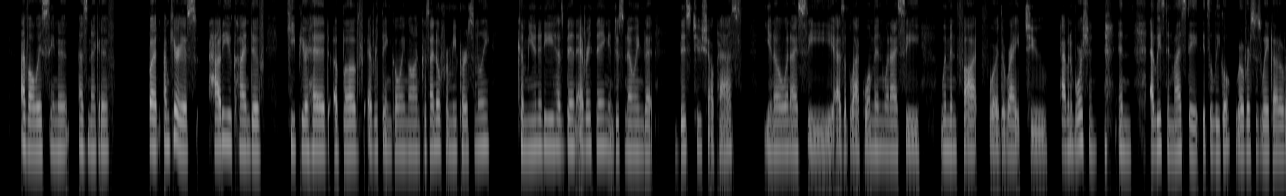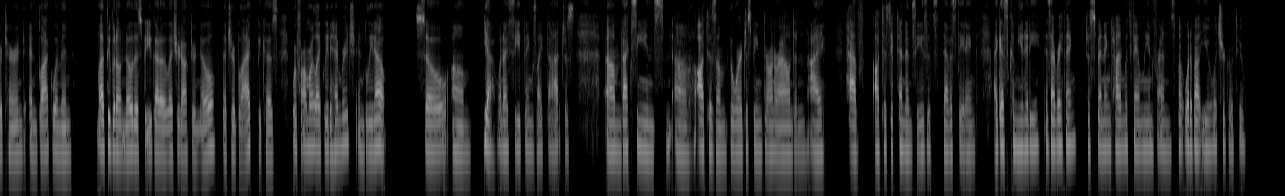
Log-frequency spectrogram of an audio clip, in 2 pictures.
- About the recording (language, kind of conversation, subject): English, unstructured, What are your go-to ways to keep up with new laws and policy changes?
- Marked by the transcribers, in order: tapping; chuckle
